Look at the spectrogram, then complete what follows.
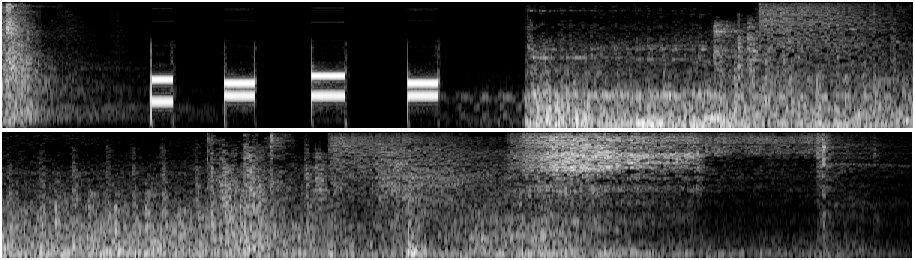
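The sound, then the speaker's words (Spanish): Four short, evenly spaced keypad beeps from the keys of the 'cronovisor' time-machine keyboard, each a steady two-tone chime, like phone dialing tones, followed by a loud whooshing, swirling noise with rising and falling textures. “Jesús Callejo, tengo aquí delante las teclas del cronovisor de nuestro teclado.”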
